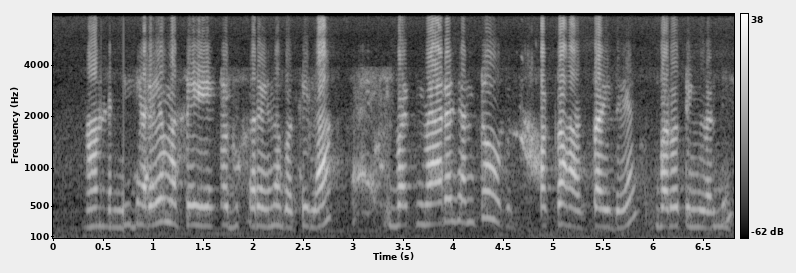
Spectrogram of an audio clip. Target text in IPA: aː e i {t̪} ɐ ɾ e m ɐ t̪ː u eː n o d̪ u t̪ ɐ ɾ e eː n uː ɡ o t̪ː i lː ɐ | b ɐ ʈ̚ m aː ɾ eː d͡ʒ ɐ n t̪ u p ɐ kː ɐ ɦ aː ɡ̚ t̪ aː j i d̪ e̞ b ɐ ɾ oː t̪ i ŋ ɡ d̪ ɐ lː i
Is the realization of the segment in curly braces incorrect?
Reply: yes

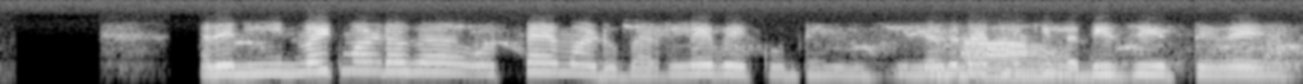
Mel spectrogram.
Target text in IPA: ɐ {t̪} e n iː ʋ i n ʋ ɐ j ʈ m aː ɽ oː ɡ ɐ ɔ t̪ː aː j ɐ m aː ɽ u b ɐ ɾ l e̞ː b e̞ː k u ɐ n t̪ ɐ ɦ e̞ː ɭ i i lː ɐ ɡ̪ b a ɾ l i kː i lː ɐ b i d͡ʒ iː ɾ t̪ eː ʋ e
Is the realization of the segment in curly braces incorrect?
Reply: yes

